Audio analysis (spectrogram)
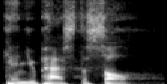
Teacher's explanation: Practice ending with a lower note. Speak as if you are placing a period, not a question mark.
